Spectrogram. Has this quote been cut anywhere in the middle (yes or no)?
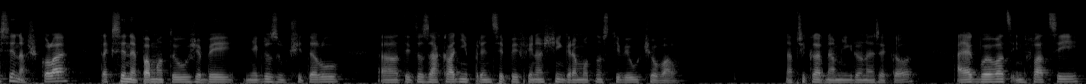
yes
